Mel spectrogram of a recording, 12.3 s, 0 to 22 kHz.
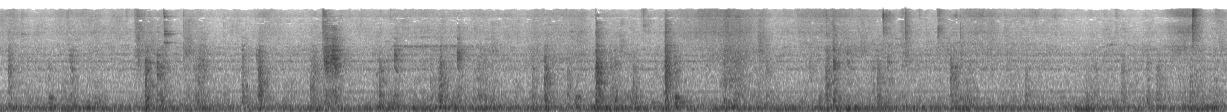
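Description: Inside an RA2 railbus car running on the line: a steady low rumble with irregular clicks and knocks of the wheels over rail joints.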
